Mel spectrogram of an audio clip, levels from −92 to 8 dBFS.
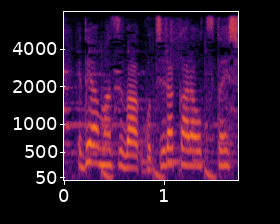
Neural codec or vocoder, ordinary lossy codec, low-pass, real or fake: none; none; 7.2 kHz; real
